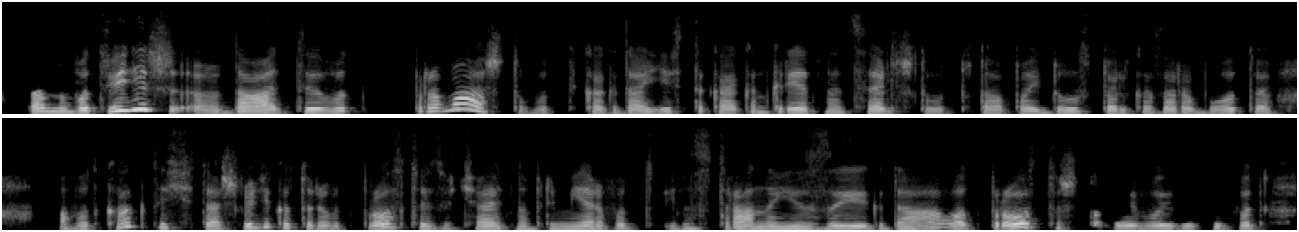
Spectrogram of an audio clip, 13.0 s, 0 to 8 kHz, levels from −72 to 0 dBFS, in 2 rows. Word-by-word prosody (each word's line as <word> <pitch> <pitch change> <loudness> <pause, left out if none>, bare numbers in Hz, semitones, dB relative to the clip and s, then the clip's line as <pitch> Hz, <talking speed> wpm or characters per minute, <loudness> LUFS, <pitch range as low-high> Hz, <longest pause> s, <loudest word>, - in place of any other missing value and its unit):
Да, 225 - +6
ну 220 -2 +1
вот 225 +2 +3
видишь, 355 +6 +9
э, 195 +2 -2
да, 205 0 +5
ты 215 +6 +3
вот 225 +2 -1 0.3
права, 295 +8 +5
что 175 -6 -10
вот 175 +1 -11
когда 180 +1 -2
есть 200 +1 -4
такая 190 -1 -3
конкретная 195 0 -1
цель: 215 +5 -2
"Что 165 - -8
вот 160 -1 -10
туда 190 0 -5
пойду, 165 +4 -2
столько 185 -3 -5
заработаю". 175 +2 -3 0.4
А - - -5
вот 180 +1 -6
как 280 +3 -1
ты 230 - -4
считаешь, 200 -3 -3
люди, 235 +5 +1
которые 200 -5 -3
вот 170 -2 -11
просто 225 +1 +1
изучают, 195 +3 -3
например, 165 +5 -2
вот 155 -1 -6
иностранный 155 +4 -1
язык, 170 -2 +1
да, 145 +9 0
вот 190 -8 -1
просто 250 -5 +4
чтобы 190 0 -3
выучить 190 +2 -2 0.2
вот- 185 0 -3
190 Hz, 195 wpm, -27 LUFS, 175-215 Hz, 0.4 s, видишь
